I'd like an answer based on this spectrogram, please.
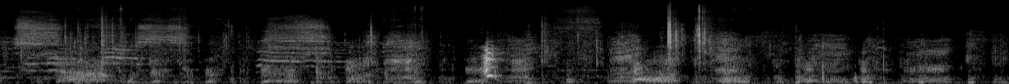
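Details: Belgian Malinois named Bullet doing bite work in a back yard: harsh, noisy barks and growling bursts come at irregular intervals, with sharper single barks later on, while people talk in the background.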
